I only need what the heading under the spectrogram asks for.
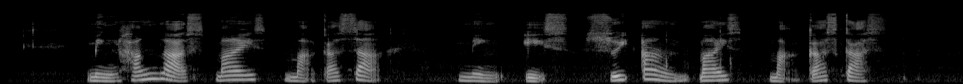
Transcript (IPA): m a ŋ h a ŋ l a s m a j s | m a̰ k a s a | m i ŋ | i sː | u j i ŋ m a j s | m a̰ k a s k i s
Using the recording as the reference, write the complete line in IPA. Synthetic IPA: m i ŋ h a ŋ l a s m a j s | m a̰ k a s a | m i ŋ | i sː | u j a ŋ m a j s | m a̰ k a s k a s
